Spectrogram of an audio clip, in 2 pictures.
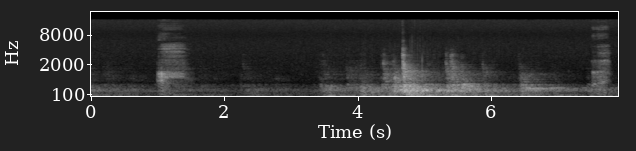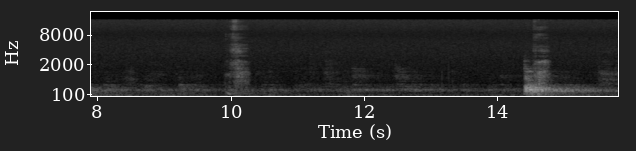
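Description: A man close by breathes out hard with effort.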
